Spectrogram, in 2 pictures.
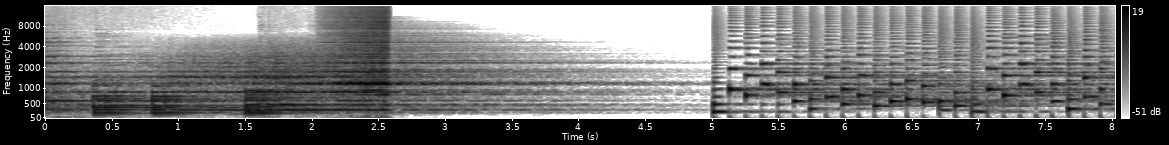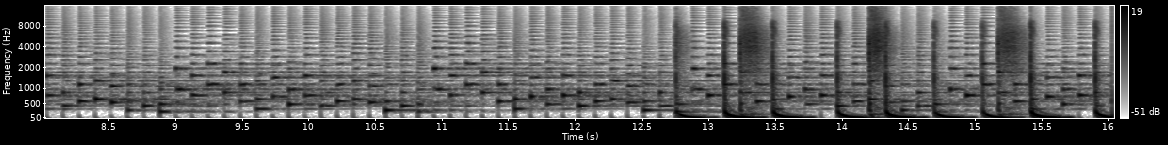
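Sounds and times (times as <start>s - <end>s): synthesizer fast arpeggio: 5.1s - 16.0s.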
